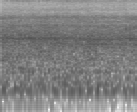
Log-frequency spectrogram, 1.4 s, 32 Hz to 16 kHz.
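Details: Fried ice cream machine refrigeration unit after repair of a miswired solenoid valve and a damaged sensor; previously ran but would not freeze. Even, low compressor hum, no knocks; tray now about -19 to -20 °C, working perfectly.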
